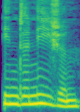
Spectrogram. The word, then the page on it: indonesian: British English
